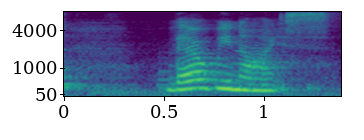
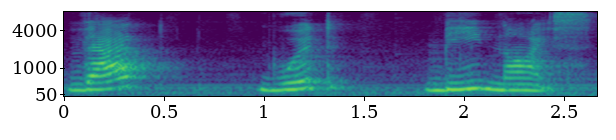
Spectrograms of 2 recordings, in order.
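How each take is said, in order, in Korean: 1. 단어들이 줄어들고 서로 붙어서 발음돼요. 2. 각 단어가 완전하고 따로따로 발음돼요. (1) "실제로 원어민은 that would be nice 이런 식으로 말을 하니까" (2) "이렇게 들려야 되는데"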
